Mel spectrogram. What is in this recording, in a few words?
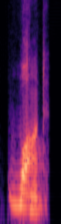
"wad", Indian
